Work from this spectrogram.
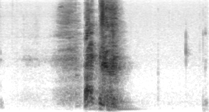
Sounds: Sneeze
